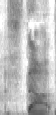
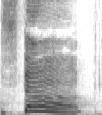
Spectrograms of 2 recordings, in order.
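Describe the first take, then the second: First: Said in the usual way. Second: Higher, louder, pleading stop. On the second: Retold or imitated. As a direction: cry out stop like begging. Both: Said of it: "And they just, ah".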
